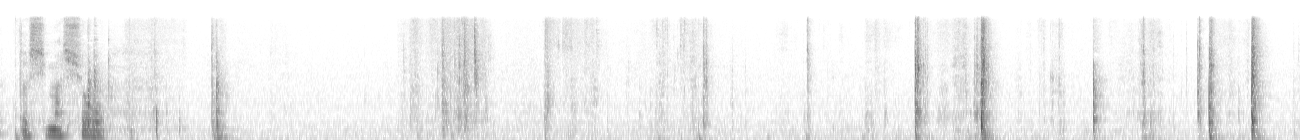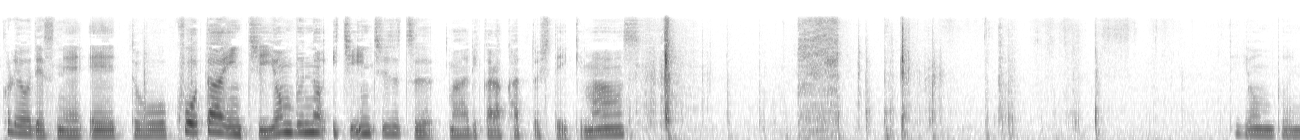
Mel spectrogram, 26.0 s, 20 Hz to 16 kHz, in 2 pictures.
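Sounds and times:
paper rustle: 4.0s - 8.0s, 22.2s - 24.9s.

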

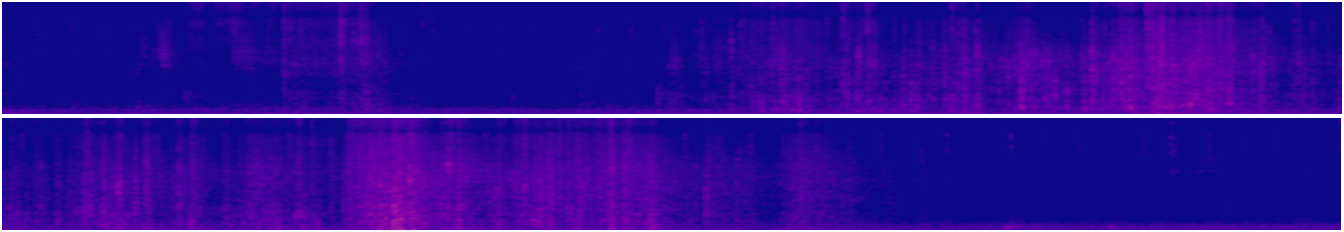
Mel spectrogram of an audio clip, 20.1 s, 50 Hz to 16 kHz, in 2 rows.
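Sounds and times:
paper sack crinkling: 5.8s - 15.0s.

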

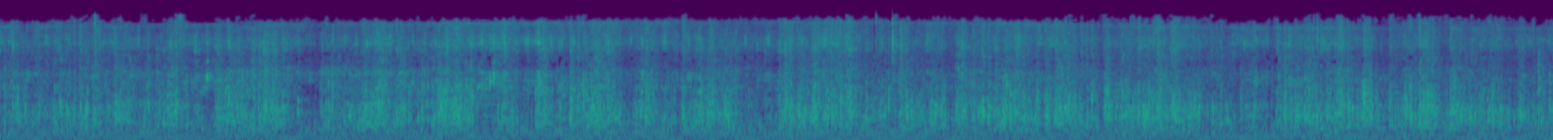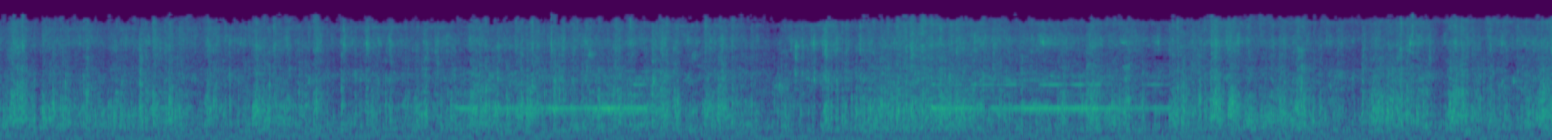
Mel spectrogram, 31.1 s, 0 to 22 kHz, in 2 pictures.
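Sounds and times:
rapid rattling clicks and knocks: 0.0s - 31.0s
train wheels rushing on rails: 0.0s - 31.0s
faint steady tone: 18.1s - 31.0s.

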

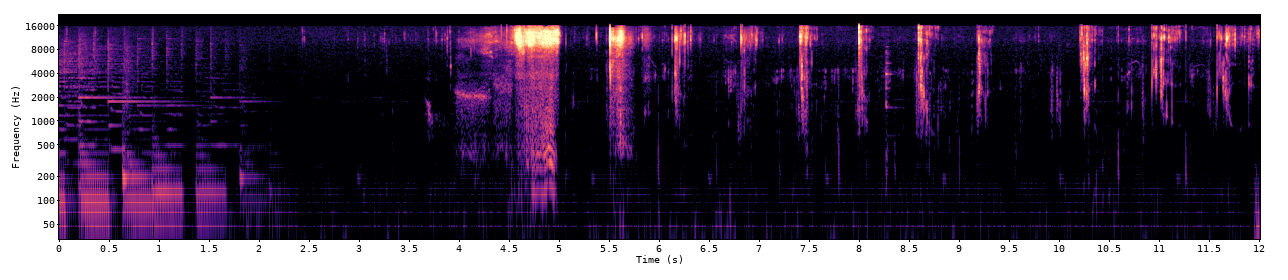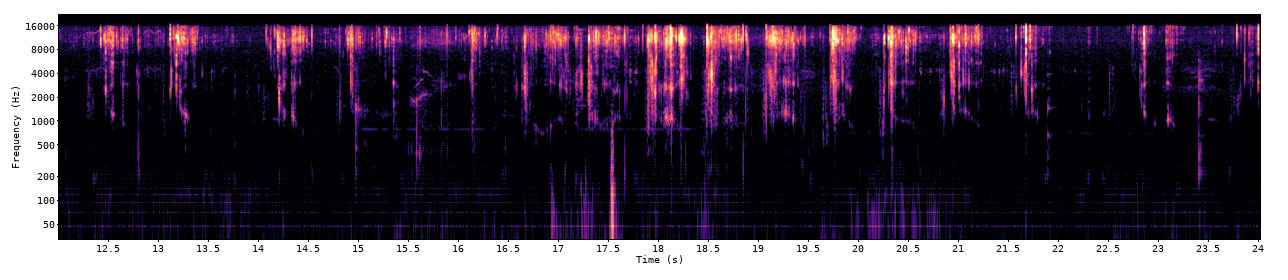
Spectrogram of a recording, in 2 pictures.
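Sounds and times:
spoon scooping eggs in bowl: 5.6s - 24.0s.

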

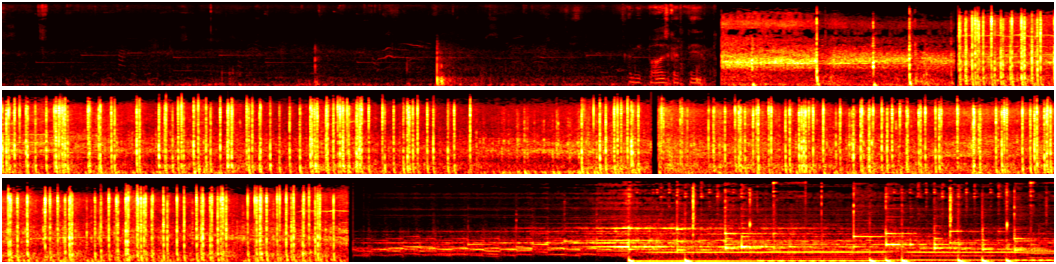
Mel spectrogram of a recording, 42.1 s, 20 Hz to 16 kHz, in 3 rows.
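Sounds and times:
fireworks bursting and crackling: 5.4s - 6.6s, 9.2s - 32.8s.

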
